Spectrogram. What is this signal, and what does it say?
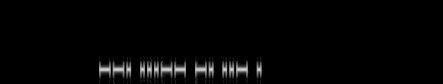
Morse code, heard as a keyed tone, about 34 wpm, 700 Hz. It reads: G3NUE
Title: DXCC-100 Call Signs - 5 Characters - 35wpm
